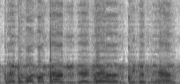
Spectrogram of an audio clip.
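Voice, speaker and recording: A man talks as a pilot making readbacks over aviation radio. His voice sits a little high, and he speaks haltingly, often repeating words. Clear noise runs through the cockpit transmission.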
